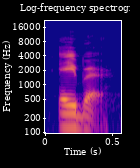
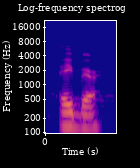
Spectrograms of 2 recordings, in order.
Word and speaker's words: Hebert: Ebert is that how e how do we pronounce it we AB bear a bear a bear AAR so we'll edit that part no edits needed we like that a bear so I've actually signed Huds with an r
